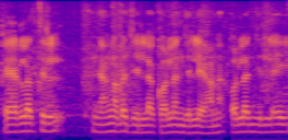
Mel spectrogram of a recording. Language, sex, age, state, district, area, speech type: Malayalam, male, 60+, Kerala, Kollam, rural, spontaneous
